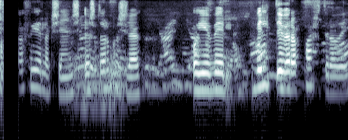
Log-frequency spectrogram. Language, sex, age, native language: Icelandic, female, 18-19, Icelandic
